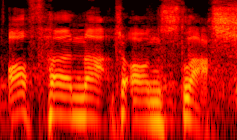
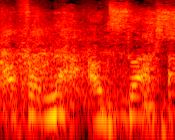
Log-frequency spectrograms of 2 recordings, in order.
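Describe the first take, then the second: First: "Off her nut on slush" said slowly, each word weighted; savoring the phrase. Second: Said in the usual way. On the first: Shown as a demonstration. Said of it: "I want that phrase to be remembered".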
